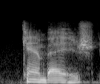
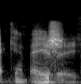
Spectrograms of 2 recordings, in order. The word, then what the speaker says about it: Cambage: So also, I believe that her she's insisted that her surname is to pronounce Cambridge as well. – Cambage. – Cambage, is it? Cambage. – Yeah, Cambage.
